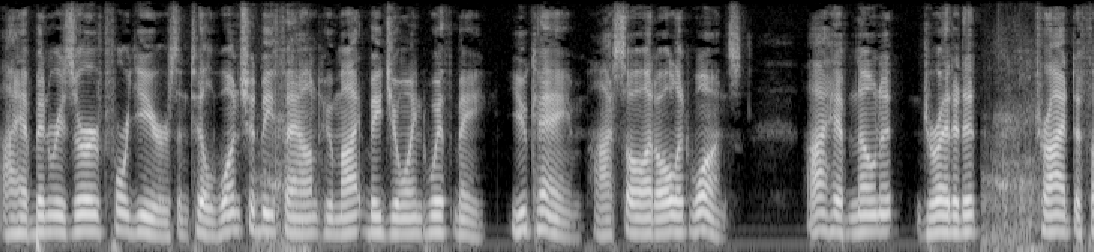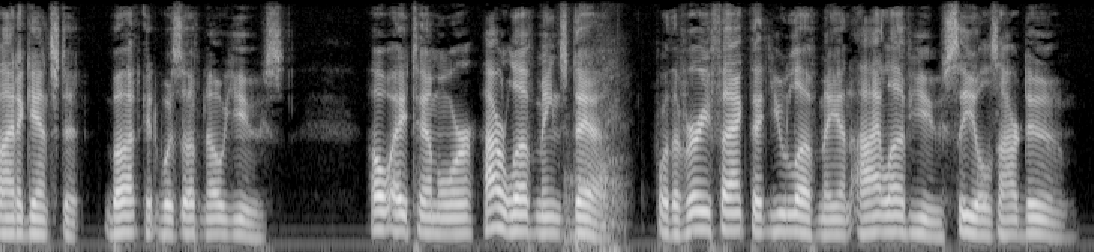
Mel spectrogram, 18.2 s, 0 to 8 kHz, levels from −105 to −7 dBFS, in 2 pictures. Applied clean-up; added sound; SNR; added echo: none; Growling; 18 dB; none.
